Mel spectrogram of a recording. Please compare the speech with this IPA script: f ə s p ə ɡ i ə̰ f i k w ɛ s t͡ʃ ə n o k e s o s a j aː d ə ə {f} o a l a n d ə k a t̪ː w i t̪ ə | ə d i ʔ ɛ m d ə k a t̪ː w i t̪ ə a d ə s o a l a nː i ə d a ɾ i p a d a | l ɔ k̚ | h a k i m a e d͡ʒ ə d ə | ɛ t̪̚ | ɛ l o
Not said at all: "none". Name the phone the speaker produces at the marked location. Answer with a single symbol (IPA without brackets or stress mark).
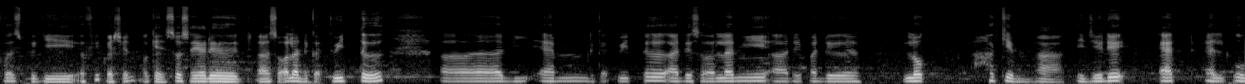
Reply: s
